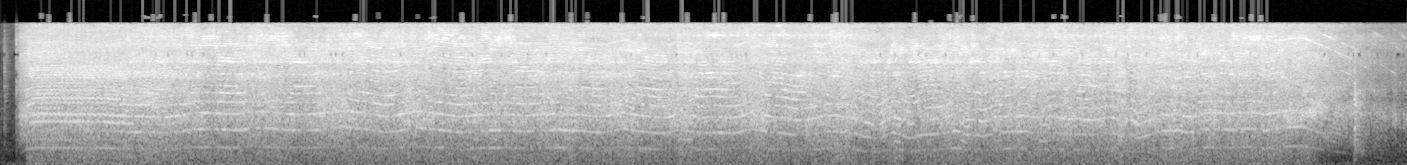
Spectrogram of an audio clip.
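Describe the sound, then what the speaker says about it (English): Dremel rotary tool on high speed sanding the inside of a Nerf hopper clip part, a loud, steady high-pitched whine that runs unbroken for about thirteen seconds, then stops. "Dremel was on medium."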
